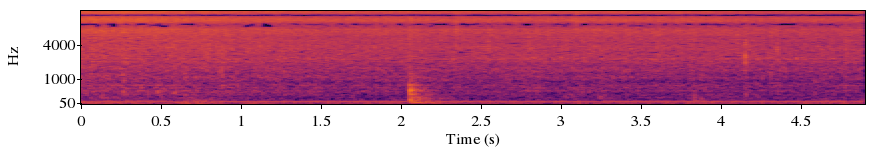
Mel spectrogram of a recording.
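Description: Food frying in a pan on the stovetop: a steady sizzle, with a single sharp knock about two seconds in.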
